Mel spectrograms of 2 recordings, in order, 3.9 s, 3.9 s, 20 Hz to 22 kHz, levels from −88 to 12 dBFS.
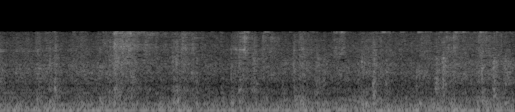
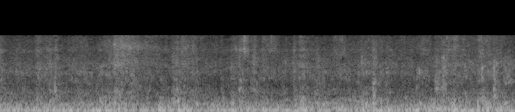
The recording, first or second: first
